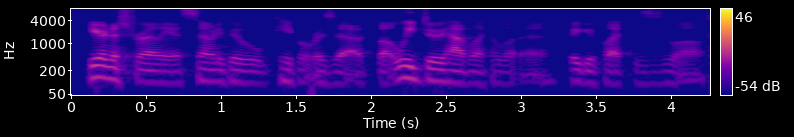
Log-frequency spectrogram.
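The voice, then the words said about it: Australian accent. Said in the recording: “They don't understand my accent ... my Australian accent”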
